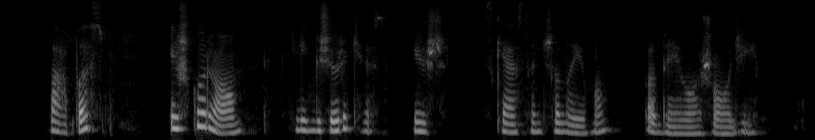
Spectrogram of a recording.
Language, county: Lithuanian, Vilnius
